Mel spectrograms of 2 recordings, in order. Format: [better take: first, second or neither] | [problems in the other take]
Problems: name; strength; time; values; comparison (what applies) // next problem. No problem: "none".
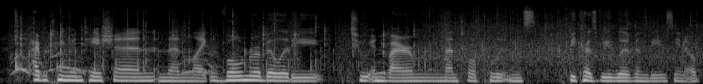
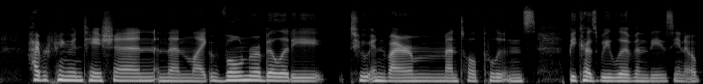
second | crowd noise; noticeable; throughout; 10 dB below the speech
